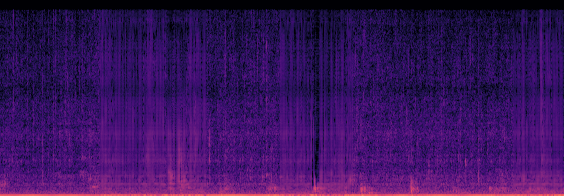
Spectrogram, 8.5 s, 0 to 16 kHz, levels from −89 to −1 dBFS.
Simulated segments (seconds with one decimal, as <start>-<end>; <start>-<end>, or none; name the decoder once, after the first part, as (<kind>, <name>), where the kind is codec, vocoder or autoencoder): 1.5-3.1 (vocoder, BigVGAN v2); 4.2-5.3; 7.7-8.5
